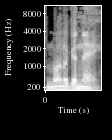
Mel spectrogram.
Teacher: the accent is on the last syllable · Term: circumflex accent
